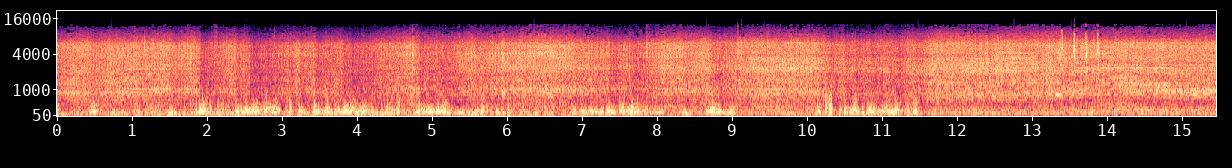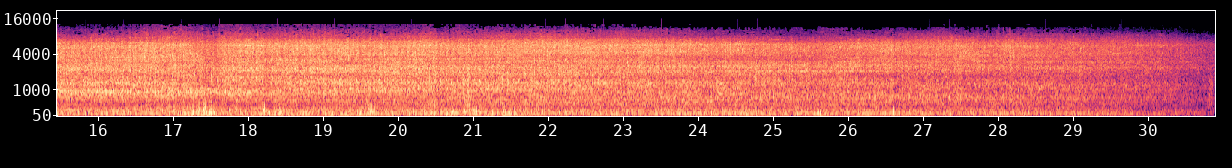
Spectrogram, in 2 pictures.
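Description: Engines running steadily: a pickup truck and the motorised disinfectant sprayer it tows, spraying mist. The sound fades out near the end.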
